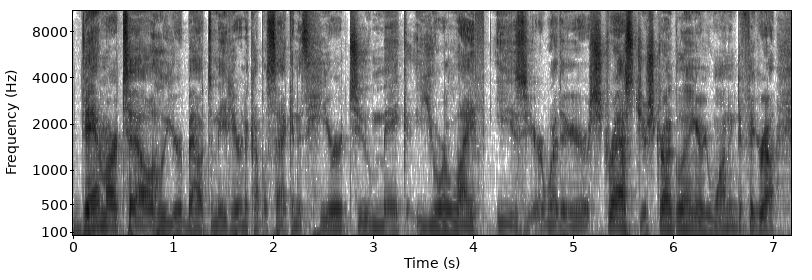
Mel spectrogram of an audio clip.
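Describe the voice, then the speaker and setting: A man with an American accent speaks at a fairly quick pace. His voice is somewhat breathy, with lively intonation. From New Jersey. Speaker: podcast host. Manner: fast talker.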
